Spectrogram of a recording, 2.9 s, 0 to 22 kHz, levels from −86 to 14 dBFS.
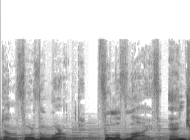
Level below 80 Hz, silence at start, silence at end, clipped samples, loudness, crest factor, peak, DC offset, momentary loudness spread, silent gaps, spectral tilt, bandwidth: -30 dBFS; 0 s; 0 s; under 0.1%; -13 LUFS; 12 dB; 0 dBFS; under 0.1%; 11 LU; none; -7 dB/octave; 16 kHz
